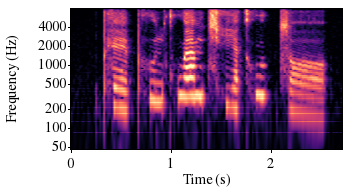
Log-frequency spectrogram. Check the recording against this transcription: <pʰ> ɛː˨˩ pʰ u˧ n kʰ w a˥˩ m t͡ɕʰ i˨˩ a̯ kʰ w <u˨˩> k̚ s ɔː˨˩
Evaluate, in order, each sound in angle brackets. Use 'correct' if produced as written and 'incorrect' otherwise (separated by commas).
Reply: correct, incorrect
